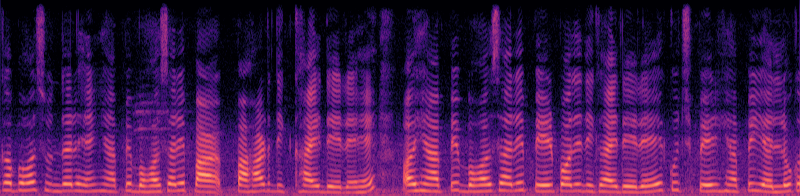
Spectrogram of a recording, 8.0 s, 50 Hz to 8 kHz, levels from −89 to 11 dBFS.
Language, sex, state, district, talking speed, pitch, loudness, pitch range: Hindi, female, Uttarakhand, Tehri Garhwal, 230 wpm, 260 Hz, -17 LUFS, 245-275 Hz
